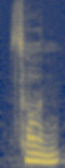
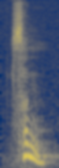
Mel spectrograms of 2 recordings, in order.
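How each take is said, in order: First: The syllable is said low and drawn out. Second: The syllable is said high and clipped short. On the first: It means rare. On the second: It means fresh or clear.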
